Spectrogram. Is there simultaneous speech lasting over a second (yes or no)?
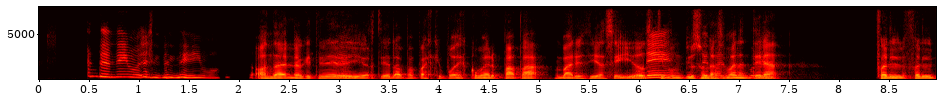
yes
